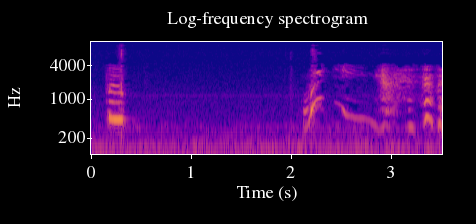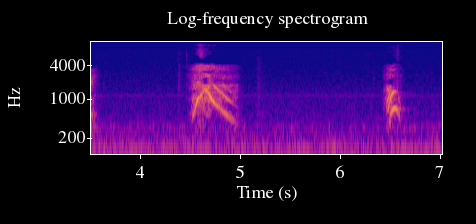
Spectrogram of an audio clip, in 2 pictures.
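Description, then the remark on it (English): A toy doll lets out a series of short electronic gasping sounds when a button on it is pushed, four brief bursts with pauses between them, moderately loud, with a faint background hum. “Like a gasping sound?”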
